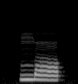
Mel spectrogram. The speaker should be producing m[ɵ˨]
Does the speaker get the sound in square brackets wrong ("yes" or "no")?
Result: yes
